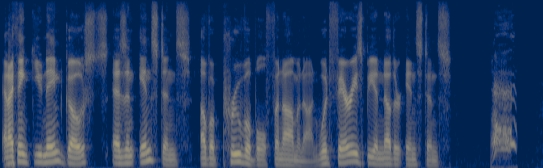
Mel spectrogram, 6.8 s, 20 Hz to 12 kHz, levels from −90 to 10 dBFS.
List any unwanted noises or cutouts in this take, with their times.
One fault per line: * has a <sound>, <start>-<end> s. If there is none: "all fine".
* has a bark, 6.1-6.5 s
